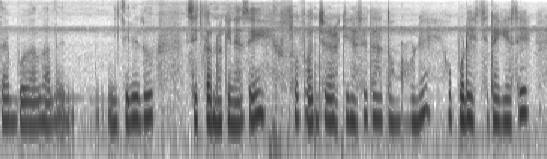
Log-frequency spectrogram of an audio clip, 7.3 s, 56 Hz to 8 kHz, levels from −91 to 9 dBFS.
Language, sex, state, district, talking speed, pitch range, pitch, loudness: Nagamese, female, Nagaland, Dimapur, 150 wpm, 180-200 Hz, 190 Hz, -21 LUFS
